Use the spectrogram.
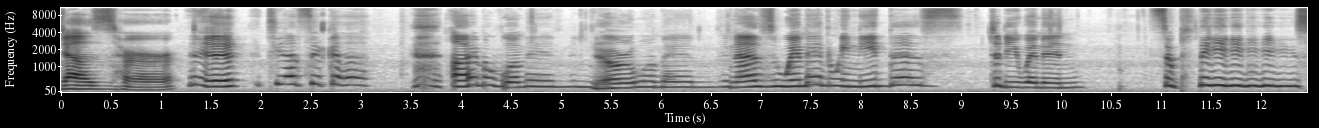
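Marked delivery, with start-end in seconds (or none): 1.4-12.5 very high, dry-eyed, tearless fake crying plea. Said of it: "I can't with your tearless crying".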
